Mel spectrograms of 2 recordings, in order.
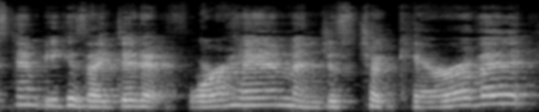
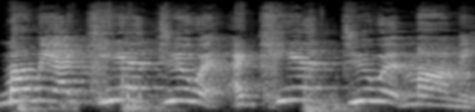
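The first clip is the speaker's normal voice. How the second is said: put-on very high-pitched, fed-up little kid voice; 10 semitones higher than usual. A mother retells her son coming back in from the Christmas lights, imitating a frustrated child. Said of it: "He is frustrated".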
